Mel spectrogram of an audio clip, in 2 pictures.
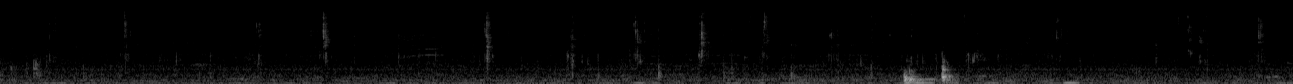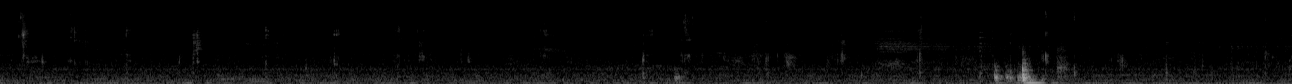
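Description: Close-up mouth sounds of a person chewing braised pork belly and rice: soft wet chewing with many small smacking clicks. Two louder, short sounds stand out, about nine seconds in and again near the end.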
